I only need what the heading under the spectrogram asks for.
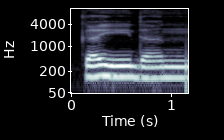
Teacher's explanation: کاف یا زبر کئی، کاف یا زبر کئی، دال دو زبر دن، اگلا لفظ ہے دال، اس کے اوپر تنوین ہے، تنوین کا مخرج ہے کہ ایک الف کی مقدار میں اس کو کھینچنا ہے، غننے کو ایک الف مقدار میں کھینچ کے پڑھنا ہے۔ دال دو زبر دن، دن ملائیں گے سارا، کئی دن۔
